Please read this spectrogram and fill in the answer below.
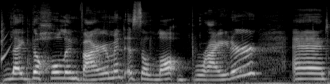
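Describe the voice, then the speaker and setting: Faint music plays behind a woman with a fairly high pitch and an animated tone. She talks at a moderate pace with ordinary pitch variation. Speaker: gaming youtuber. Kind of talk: gameplay tutorial. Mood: upbeat, casual. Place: home room.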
